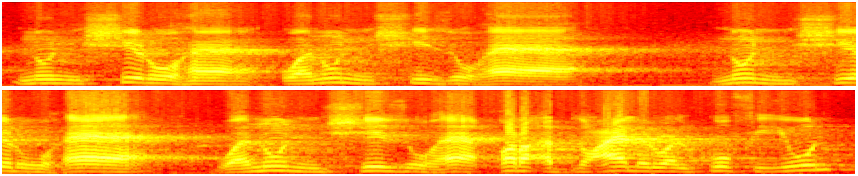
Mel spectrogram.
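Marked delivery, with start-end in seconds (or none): 0.1-6.6 "ننشرها" بالراء و"ننشزها" بالزاي ببطء; فرّق بين الراء والزاي بتمهّل; قراءتان. Shown as a demonstration. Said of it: "ما يتغير بالنقط". (نطق متأنٍّ يُبرز النقطة)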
